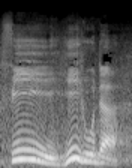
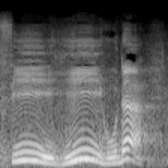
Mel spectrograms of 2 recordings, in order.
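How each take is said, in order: First: The vowel after the h is kept short. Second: The vowel after the h is drawn out long. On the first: The speaker calls it right. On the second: The speaker calls it wrong.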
